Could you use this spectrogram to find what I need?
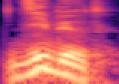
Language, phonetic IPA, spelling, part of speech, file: Russian, [dʲɪˈbʲut], дебют, noun, Ru-дебют.ogg
- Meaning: 1. debut 2. opening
